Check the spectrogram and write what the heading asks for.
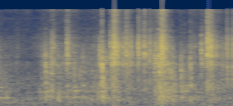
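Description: Sewer inspection camera's push cable being fed down the line, with irregular clicking and rattling that starts about half a second in.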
